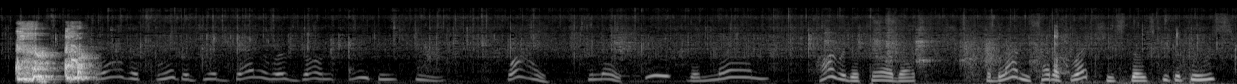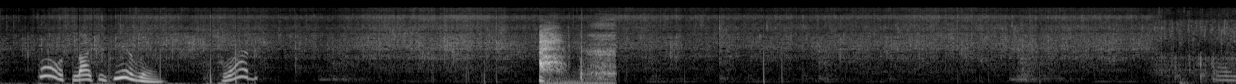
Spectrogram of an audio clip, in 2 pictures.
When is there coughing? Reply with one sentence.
You can hear the coughing from 0.1 to 1.0 s, from 10.5 to 12.1 s and from 17.8 to 18.6 s.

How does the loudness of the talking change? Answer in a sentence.
The volume of the talking goes up.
